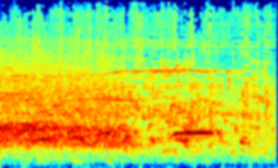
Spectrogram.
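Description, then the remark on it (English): A large crowd at a rally roars and claps steadily for about four seconds, a dense wash of cheering and applause with a few higher shouts and whistles cutting through, holding loud throughout before cutting off. “Yeah, well, a crowd like that.”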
